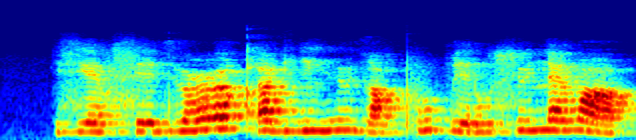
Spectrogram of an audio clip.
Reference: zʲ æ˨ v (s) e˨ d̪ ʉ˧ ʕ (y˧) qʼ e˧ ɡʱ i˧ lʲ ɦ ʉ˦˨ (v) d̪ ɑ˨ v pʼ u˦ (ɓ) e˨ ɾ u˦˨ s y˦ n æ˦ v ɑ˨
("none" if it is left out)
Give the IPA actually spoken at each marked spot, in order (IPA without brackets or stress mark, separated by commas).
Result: s, y˦, none, ɓ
